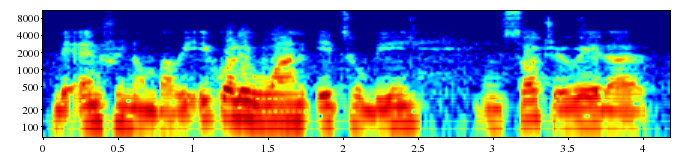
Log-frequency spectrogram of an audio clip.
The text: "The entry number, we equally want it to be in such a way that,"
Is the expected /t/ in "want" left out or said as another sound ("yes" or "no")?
yes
